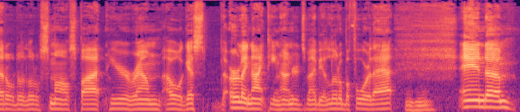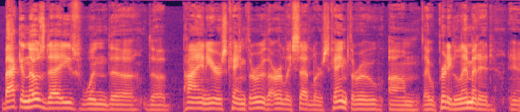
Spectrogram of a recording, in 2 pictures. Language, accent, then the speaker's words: English; Tennessee, United States; I'm from the Cannon County area. My family goes back four generations.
